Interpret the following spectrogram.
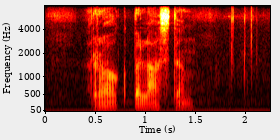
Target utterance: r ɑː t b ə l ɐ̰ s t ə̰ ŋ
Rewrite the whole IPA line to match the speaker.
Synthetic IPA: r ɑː k b ə l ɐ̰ s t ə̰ ŋ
